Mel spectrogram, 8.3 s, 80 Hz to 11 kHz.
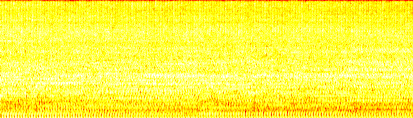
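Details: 2008 Troy-Bilt Pony riding mower single-cylinder after bent push rod replaced, not revved: steady, even putter at constant speed with no knocks or misses; running smoothly and healthy.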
